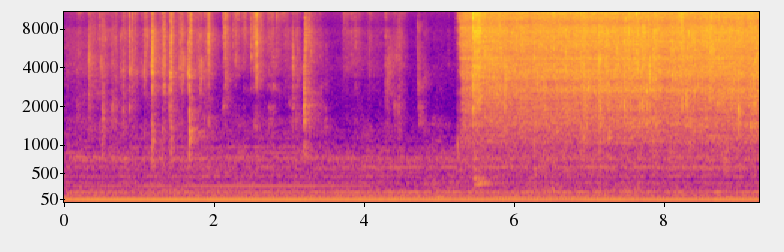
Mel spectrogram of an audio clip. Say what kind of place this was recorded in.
restroom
